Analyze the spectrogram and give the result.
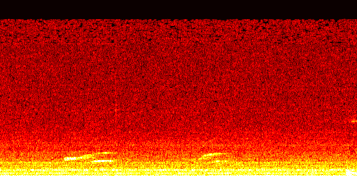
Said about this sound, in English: My cat is making a lot of noise for some reason.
